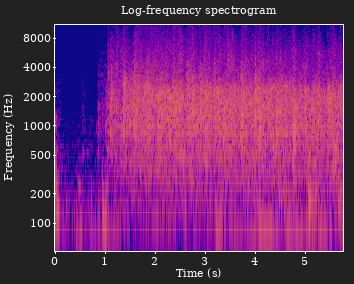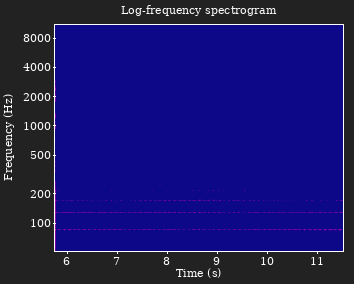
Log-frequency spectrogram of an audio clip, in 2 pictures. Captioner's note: applause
